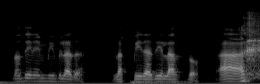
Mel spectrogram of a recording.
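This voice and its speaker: A man speaks at a moderate pace with a fairly high pitch. His tone is bright and sharp. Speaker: podcast host. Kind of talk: casual chat. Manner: animated.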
